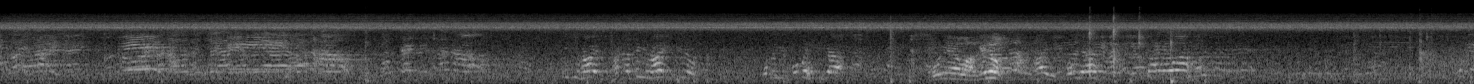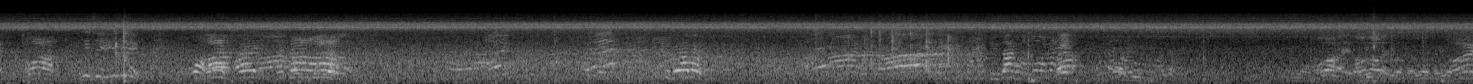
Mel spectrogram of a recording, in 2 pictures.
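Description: Young boys shout and call out to each other across an open pitch.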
